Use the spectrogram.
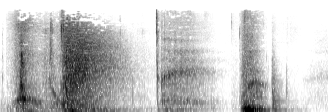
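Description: Three sharp whip cracks in quick succession as a sound effect to start a horse, each a bright snapping burst with a short swishing tail, loud with brief silences between them and no talking.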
